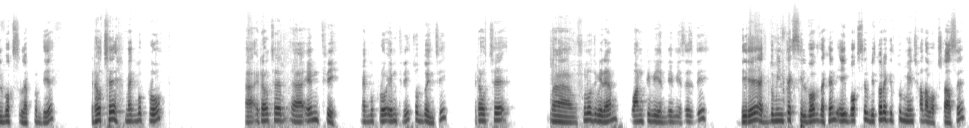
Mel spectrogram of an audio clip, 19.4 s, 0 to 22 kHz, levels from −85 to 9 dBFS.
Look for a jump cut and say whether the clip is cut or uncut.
uncut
